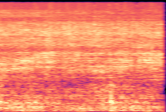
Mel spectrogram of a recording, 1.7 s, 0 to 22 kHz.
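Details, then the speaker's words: Kato N scale SDP40F locomotive running on track: thin, raspy gear whir; truck sits too close to the worm gear, causing the noise. "basically the truck is sitting too close to the worm gear and that's where i'm getting noise"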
